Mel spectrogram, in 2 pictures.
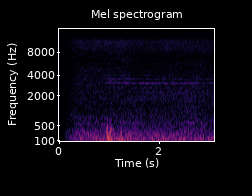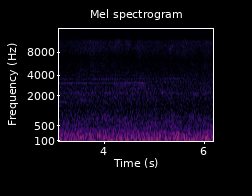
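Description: Steady low rumble of outdoor city background noise, with a single short thump about a second in.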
